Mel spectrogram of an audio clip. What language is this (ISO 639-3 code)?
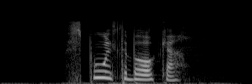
nor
